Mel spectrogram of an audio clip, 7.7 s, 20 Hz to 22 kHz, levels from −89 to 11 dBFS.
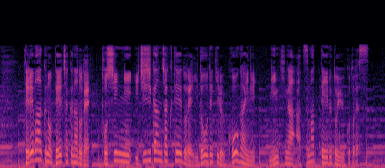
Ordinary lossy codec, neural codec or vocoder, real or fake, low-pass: none; none; real; 7.2 kHz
